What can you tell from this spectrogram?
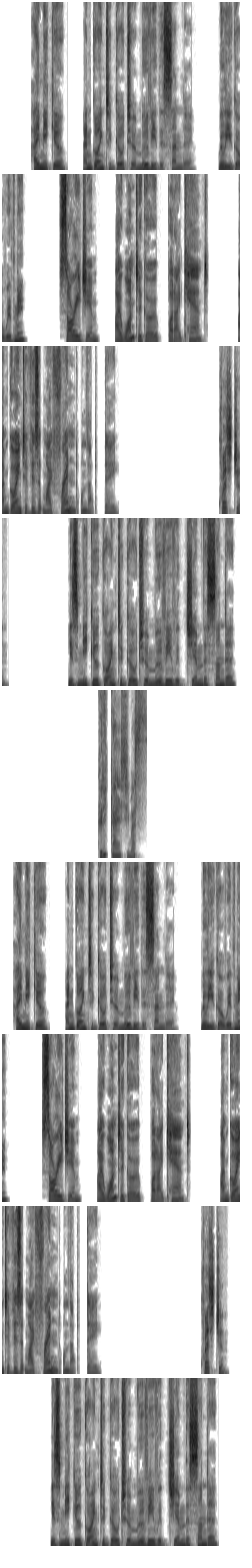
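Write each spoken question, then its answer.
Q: Is Miku going to go to a movie with Jim this Sunday?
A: No, she is going to visit her friend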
